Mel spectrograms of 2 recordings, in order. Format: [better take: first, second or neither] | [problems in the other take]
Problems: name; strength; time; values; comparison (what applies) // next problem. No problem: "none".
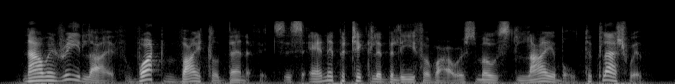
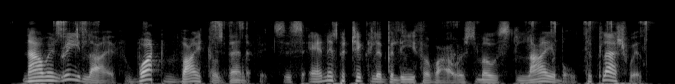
first | noise reduction (neural mask model Resemble Enhance denoiser)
